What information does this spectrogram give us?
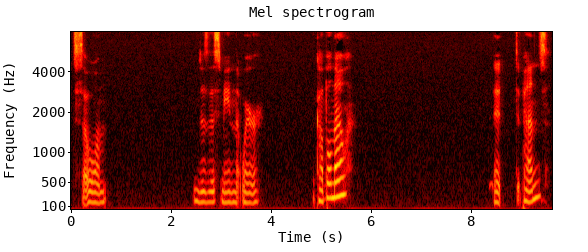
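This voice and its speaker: A woman voicing a shy, earnest, lovestruck young male werewolf in an ASMR romance roleplay, with halting, hesitant, soft-spoken delivery. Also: on the low side, lively intonation, no echo. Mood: shyly happy.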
